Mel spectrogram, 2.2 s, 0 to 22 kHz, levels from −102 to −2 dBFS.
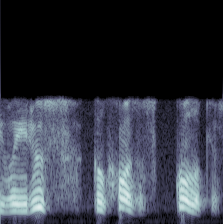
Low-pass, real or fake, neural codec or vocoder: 3.6 kHz; real; none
